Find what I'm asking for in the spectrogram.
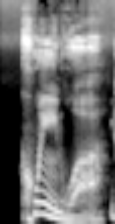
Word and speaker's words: quinoa: That how you say it? That's how you say it, right? – Quinoa? I don't know. We don't know. – Oh, it's quinoa.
